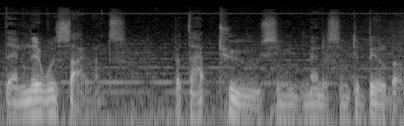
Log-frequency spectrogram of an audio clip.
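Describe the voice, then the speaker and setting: A man giving a dramatic, suspenseful reading of a story, theatrical and full of deliberate pauses. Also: low-pitched. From Canada. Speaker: storyteller, actor reading an audiobook chapter. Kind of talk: dramatic scripted narration. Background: music under the voice.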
